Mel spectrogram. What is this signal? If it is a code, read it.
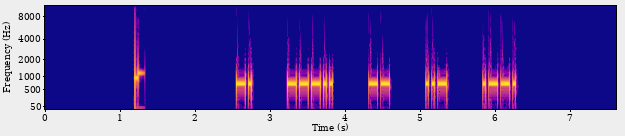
Morse code, heard as a keyed tone, about 32 wpm, spaced as for 14 wpm, 700 Hz. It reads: N8MUP
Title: USA Call Signs - 5 Characters - 4x Character Spacing - 30wpm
